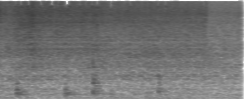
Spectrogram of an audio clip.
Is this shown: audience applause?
no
